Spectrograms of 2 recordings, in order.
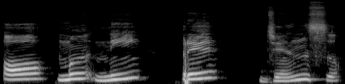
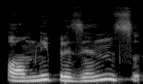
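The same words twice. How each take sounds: First: "omnipresence" very slowly, with gaps between syllables; broken into syllables. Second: Said in the usual way. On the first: Shown as a demonstration. Teacher building the last word, syllable by syllable. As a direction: sound out "omnipresence" in separate chunks. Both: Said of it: "टुकड़ों में तोड़-तोड़ के पढ़ना है".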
